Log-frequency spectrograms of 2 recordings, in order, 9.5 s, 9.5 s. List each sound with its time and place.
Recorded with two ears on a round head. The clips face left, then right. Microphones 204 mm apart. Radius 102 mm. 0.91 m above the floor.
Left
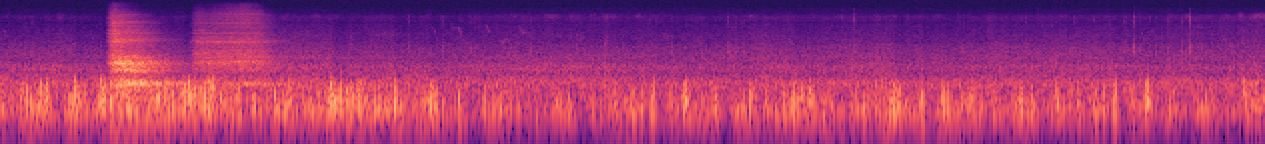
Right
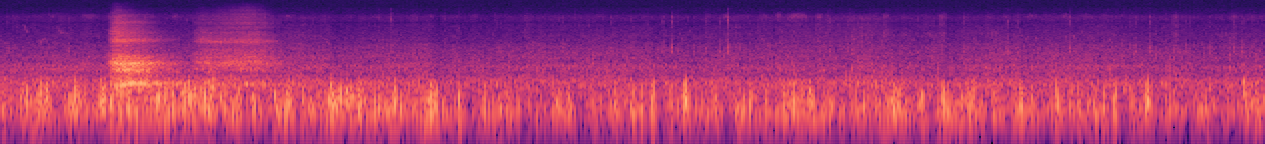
0.8 s breathing: 50° left (ahead or behind), 9 m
